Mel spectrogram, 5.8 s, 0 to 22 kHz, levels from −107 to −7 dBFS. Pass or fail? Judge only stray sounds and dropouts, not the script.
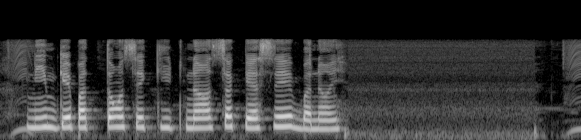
pass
